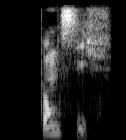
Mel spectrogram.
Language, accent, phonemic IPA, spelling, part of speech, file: French, France, /pɔ̃.sif/, poncif, noun, LL-Q150 (fra)-poncif.wav
- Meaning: banality, derivative, stereotype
